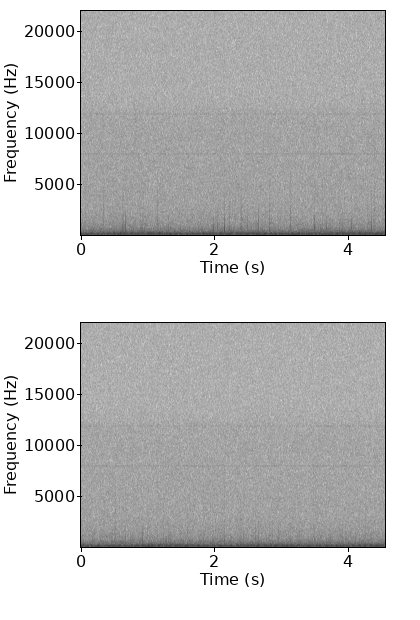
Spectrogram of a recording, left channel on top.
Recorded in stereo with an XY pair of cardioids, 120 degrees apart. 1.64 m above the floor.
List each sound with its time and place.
Only background noise.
